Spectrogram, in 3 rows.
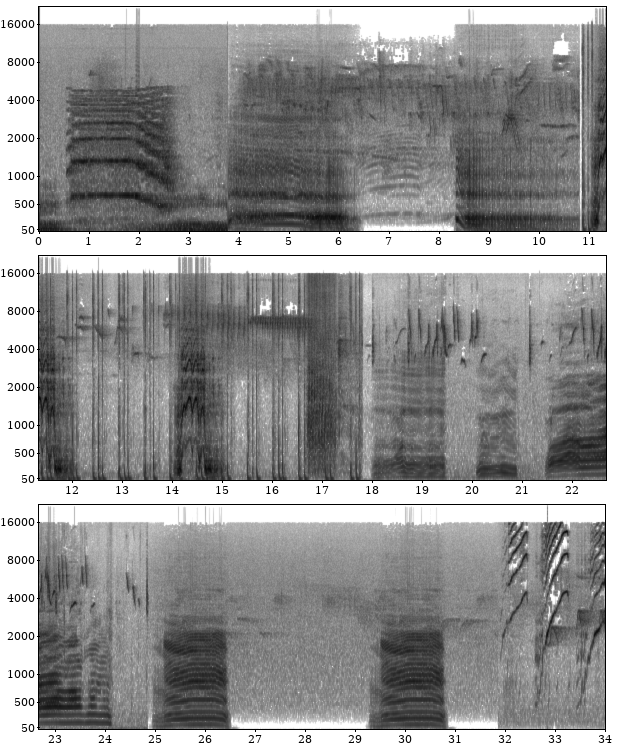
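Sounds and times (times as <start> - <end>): horse whinnying: 11.0 - 12.0, 14.0 - 15.1
low drawn-out animal calls: 31.9 - 34.0.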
